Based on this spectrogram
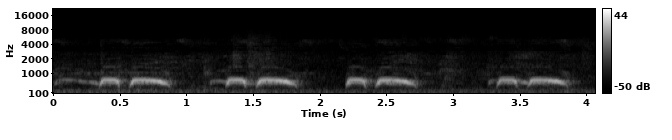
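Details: Contest singing of spotted doves sold as decoys: four neat phrases of two or three mellow, bowed coos each, spaced about a second apart, over a soft background rumble.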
